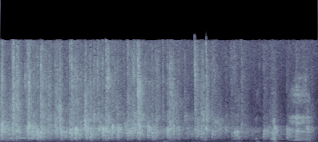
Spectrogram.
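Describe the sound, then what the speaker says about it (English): A small comedy podcast audience gives a brief, thin smattering of clapping, fairly quiet and scattered, while studio hum runs underneath. "Let them clap."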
